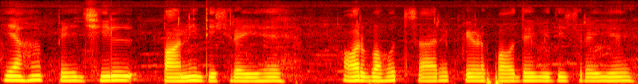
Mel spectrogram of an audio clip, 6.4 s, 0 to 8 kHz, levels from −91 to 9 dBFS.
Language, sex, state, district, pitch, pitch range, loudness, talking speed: Hindi, male, Arunachal Pradesh, Lower Dibang Valley, 135 Hz, 130-145 Hz, -19 LUFS, 150 wpm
